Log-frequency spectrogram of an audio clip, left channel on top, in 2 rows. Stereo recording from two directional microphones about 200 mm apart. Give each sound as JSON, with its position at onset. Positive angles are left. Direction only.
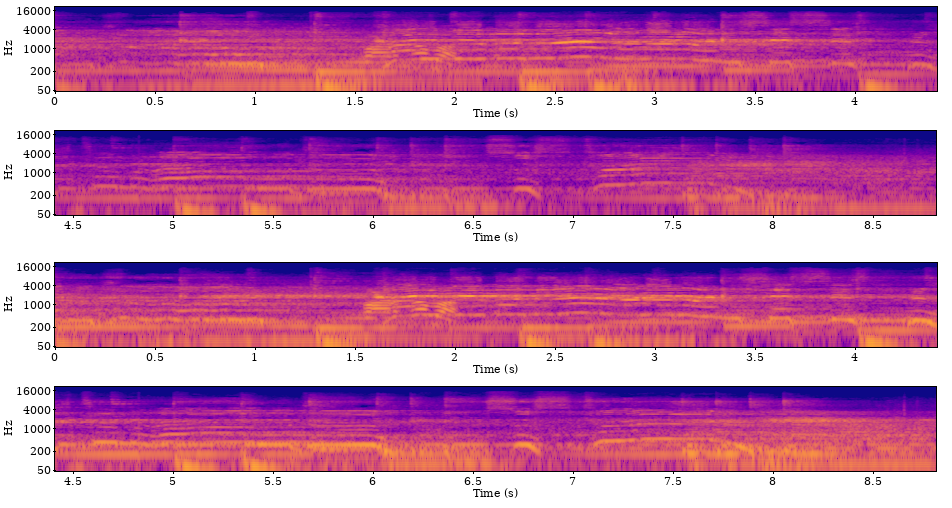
{"t": 0.8, "sound": "music", "side_deg": 15}
{"t": 3.1, "sound": "music", "side_deg": -5}
{"t": 5.4, "sound": "music", "side_deg": -45}
{"t": 7.5, "sound": "music", "side_deg": -50}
